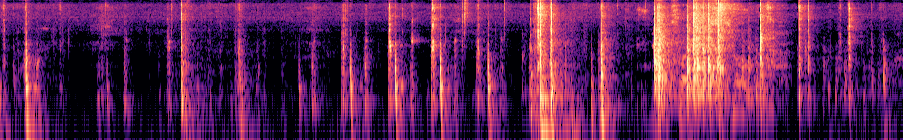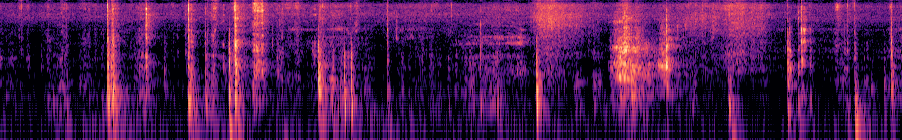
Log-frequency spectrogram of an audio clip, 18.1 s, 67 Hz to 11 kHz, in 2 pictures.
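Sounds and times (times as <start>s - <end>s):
metal scrape: 15.1s - 16.1s.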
